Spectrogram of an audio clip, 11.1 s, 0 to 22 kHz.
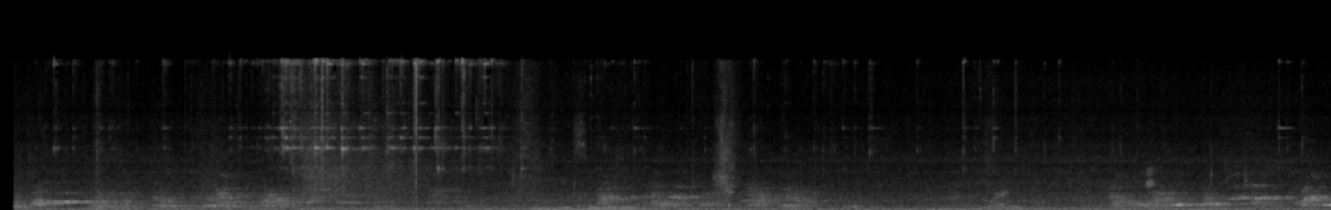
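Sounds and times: dogs barking: 0.1 - 4.2, 4.9 - 8.4, 9.1 - 11.0.

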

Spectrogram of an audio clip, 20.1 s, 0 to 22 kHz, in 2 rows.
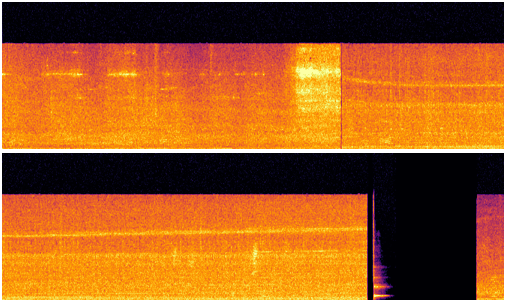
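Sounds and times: bus engine and road hum: 0.0 - 17.4, 19.6 - 20.0
street traffic noise: 0.0 - 17.4, 19.5 - 20.0.

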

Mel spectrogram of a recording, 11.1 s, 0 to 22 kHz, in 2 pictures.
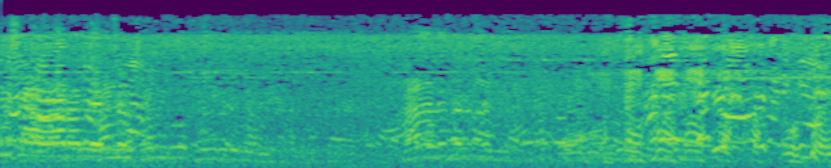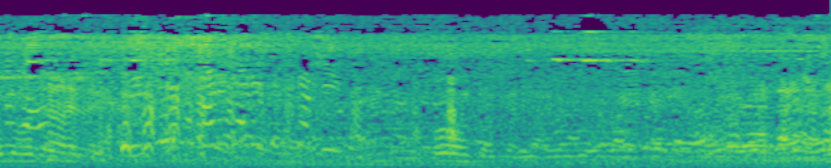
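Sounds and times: people arguing over each other: 0.0 - 11.0.

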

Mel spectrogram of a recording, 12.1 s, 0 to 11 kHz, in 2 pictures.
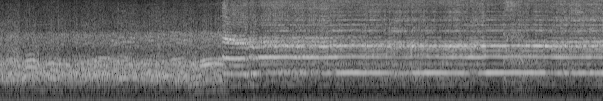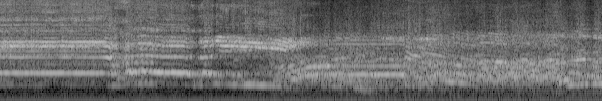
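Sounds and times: man shouting a long call: 2.2 - 10.6.

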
